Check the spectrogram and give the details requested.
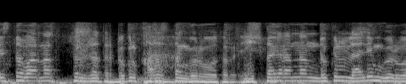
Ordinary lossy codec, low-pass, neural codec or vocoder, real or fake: none; 7.2 kHz; none; real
